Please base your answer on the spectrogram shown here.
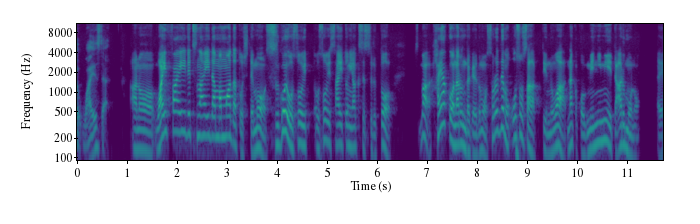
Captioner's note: speaking japanese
